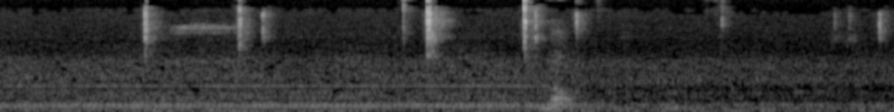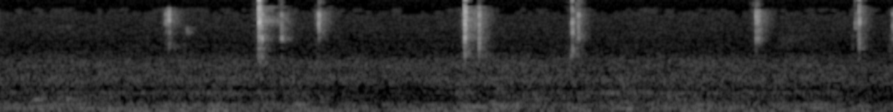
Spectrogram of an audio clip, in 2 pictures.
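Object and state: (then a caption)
Bar soap being scored with a blade. A blade scores lines along the lower edge of a solid white bar soap with a striped surface, scratching and cutting into it. Short, sharp, bright clicks and ticks come at an irregular pace over a quiet background, with a low steady hum during the first few seconds that stops abruptly.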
